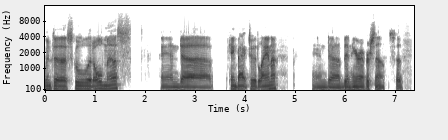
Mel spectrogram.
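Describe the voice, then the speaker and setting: Speaking with a Memphis accent, a man with a medium pitch moves at a fairly slow pace, with long, frequent pauses, very even loudness and fairly even intonation. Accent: Southern US (Memphis). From US South, Memphis, Tennessee. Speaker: company CEO. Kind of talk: podcast interview. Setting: remote call. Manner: halting, many fillers.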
